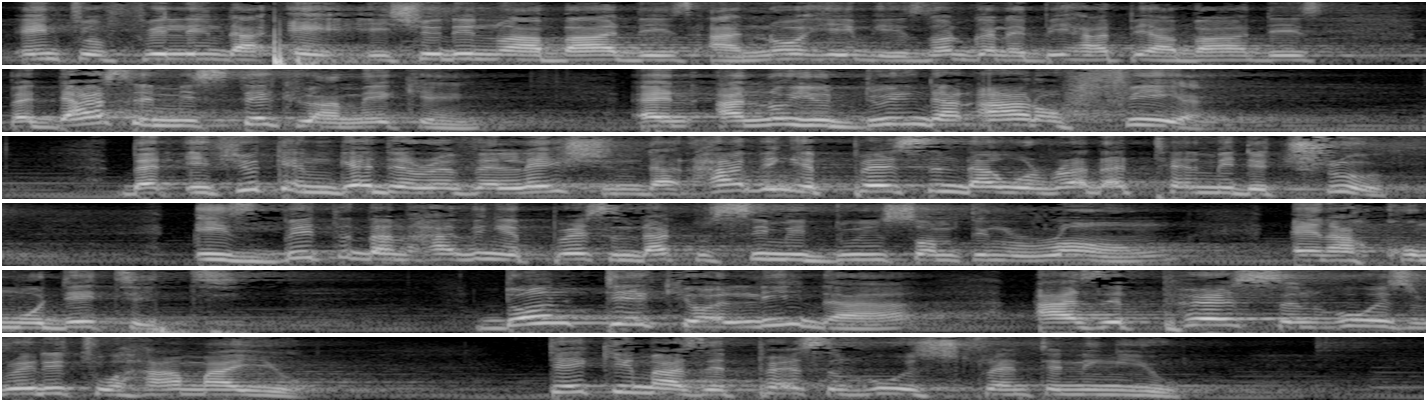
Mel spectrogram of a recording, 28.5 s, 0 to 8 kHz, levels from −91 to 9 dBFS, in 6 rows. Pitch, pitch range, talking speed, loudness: 200 Hz, 180-230 Hz, 195 wpm, -23 LUFS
